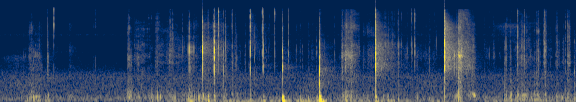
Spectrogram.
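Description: A thin yellow-green plastic frisbee disc with a hollow underside is held over the mic while fingertips and nails tap and scratch its surface. Soft scratchy rustling is broken by sharp, bright plastic ticks and clicks, with a few louder snaps standing out.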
